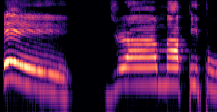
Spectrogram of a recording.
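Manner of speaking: loud slow call to the room. Real, not acted. Teacher calling out to drama-loving girls, loud call. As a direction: summon the drama people. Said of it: "calling out to audience".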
